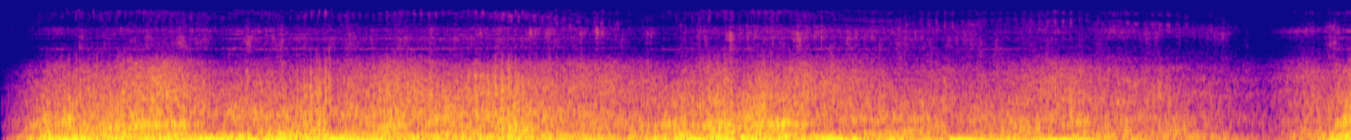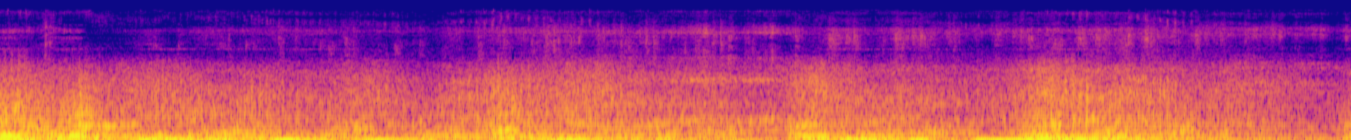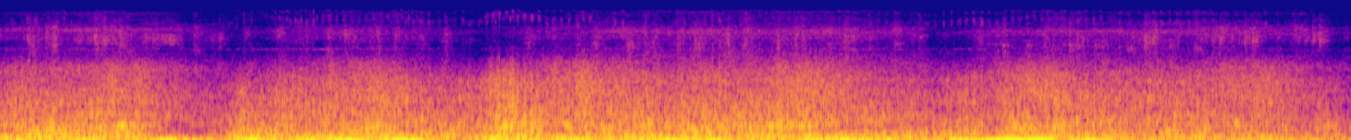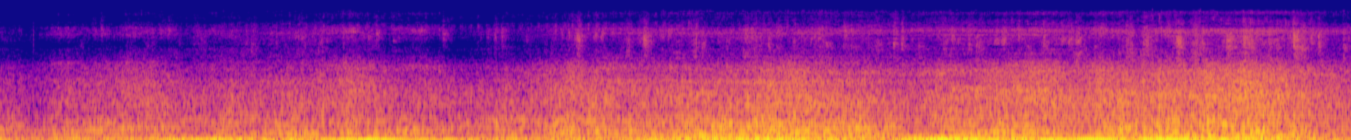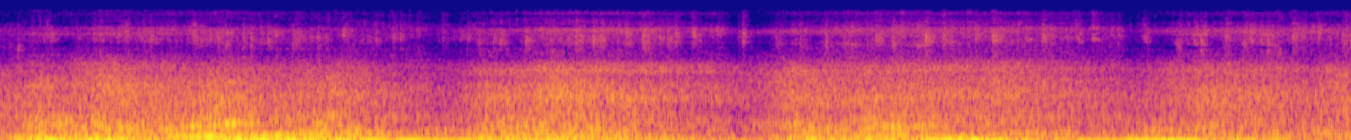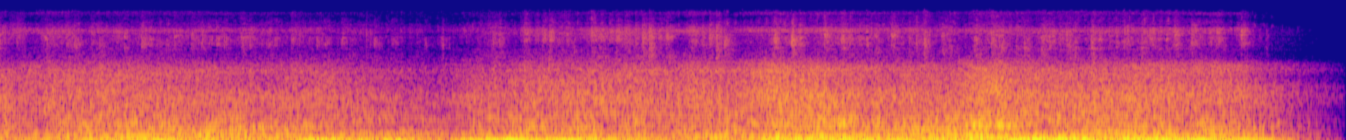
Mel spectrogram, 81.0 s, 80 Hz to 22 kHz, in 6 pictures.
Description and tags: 09 - FINAL combo (06, 07, 08)
8th step of sound design in Ableton. It's the three previous samples recorded together
sfx, strange, sound-design, weird, freaky, sounddesign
